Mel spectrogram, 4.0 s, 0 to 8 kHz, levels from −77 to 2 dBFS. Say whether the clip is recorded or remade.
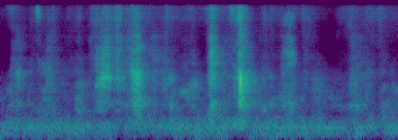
remade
